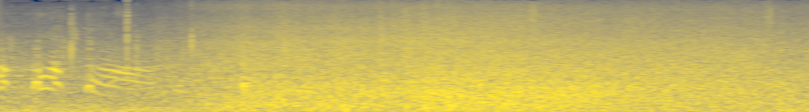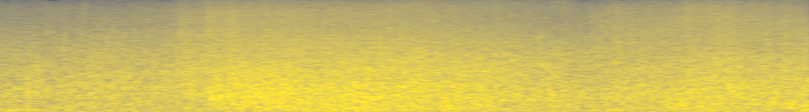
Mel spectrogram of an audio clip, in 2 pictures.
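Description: Small surf washing up on a sandy beach: a steady rush of waves that swells a little about five seconds in.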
